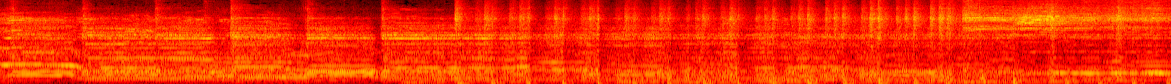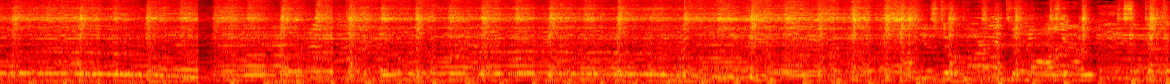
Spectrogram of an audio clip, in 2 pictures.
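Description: Live rock band playing a song's instrumental opening: guitar alone at first, then drums and bass come in about four seconds in with a steady beat. A long falling, gliding note sounds twice over the band.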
